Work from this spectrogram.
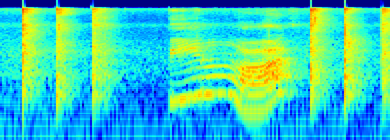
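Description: A teacher leads a preschool profession-themed clapping chant, giving sharp rhythmic hand claps, three in a row, then a sung word with a rising and falling pitch, then three more claps in the same steady beat.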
